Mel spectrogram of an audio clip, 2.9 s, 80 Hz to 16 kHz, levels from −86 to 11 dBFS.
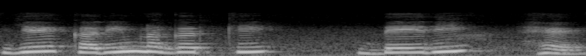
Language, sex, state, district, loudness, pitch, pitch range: Hindi, female, Uttar Pradesh, Hamirpur, -19 LUFS, 280 Hz, 260-305 Hz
